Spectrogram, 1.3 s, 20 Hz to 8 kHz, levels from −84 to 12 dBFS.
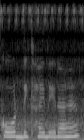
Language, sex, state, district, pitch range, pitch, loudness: Hindi, female, Bihar, Araria, 240-255 Hz, 245 Hz, -24 LUFS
